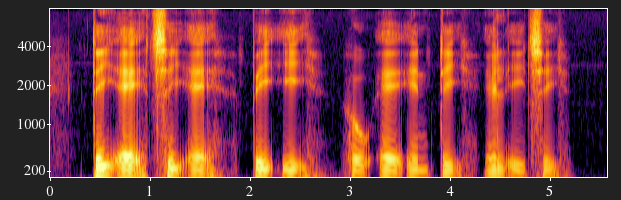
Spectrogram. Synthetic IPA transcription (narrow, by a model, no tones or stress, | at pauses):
d̥e̝̰ːɛ̰ːt͡sʰe̝̰ːɛ̰ː | b̥e̝̰ːe̝̰ː | hɔ̰ːɛend̥e̝̰ːele̝̰ːt͡sʰe̝̰ː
